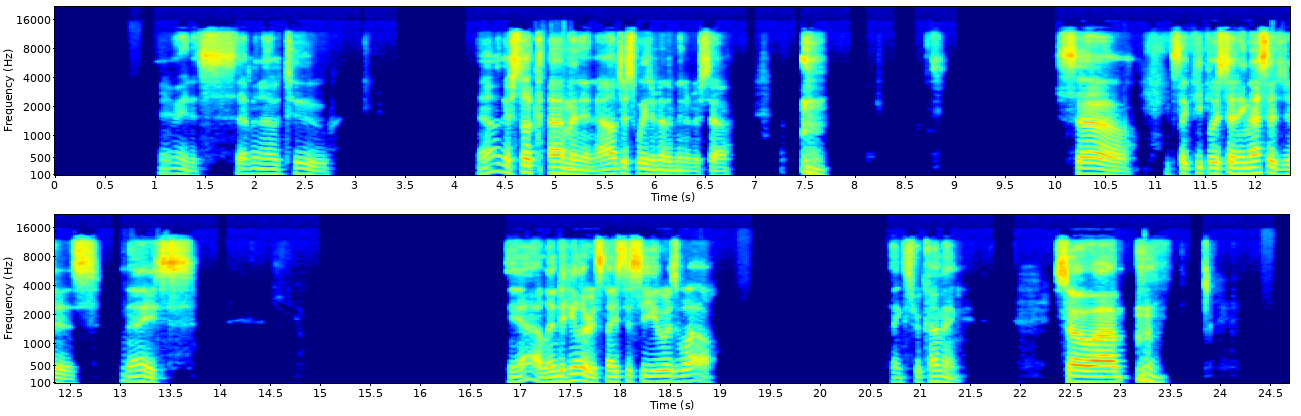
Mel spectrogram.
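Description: An older man speaks calmly and warmly into a headset microphone over an online call, in bursts with pauses.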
